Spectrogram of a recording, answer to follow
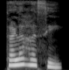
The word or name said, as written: ತಿಳುಹಿಸು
